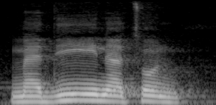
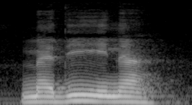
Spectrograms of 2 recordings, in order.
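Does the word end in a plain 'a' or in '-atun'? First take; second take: -atun; plain a. First: The word ends with an added 'tun' sound. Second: The word ends in a plain 'a' sound. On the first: The word is read with its full case ending. "Si pronuncio doble dama sería Medinatun" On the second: The word stands before a pause. "¿Por qué digo solamente Medina y no Medinatun? Por el paro que tengo aquí, por la pausa"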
